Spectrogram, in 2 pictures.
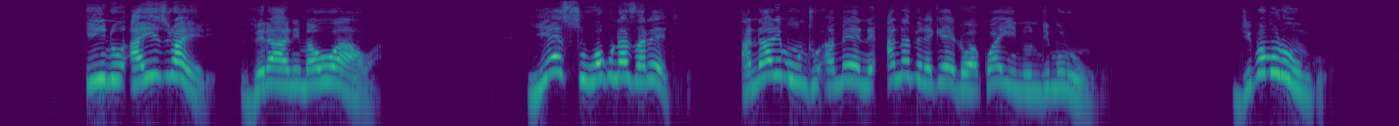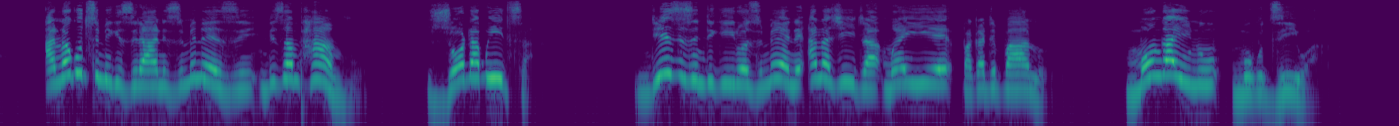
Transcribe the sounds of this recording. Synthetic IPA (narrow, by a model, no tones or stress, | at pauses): inuʔais̬ɾaɛlḭ | vɛɾanimauwaːwa̰ | jɛsuwak̬unazaɾɛti̥ | analimuntʰuʔamɛnɛanap̬ɛɾɛk̬ɛɗwakwainundimuluːŋɡu | ndipɔmuluŋɡu | anakut͡sʰimikiziɾanizimɛnɛzindizampʰaɱvṵ | zɔɗaɓwiːt͡sʰa̰ | ndizizindik̬iɾɔzimɛnɛʔanat͡ʃit̬amwaijɛpak̬at̬ipaːnṵ | mɔŋɡainumuk̬ud͡ziːwa̰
